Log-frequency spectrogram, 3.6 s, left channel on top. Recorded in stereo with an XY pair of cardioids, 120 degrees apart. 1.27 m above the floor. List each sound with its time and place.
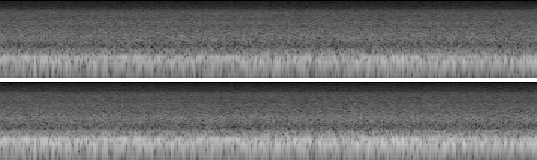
0.0 s an engine running: 35° right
